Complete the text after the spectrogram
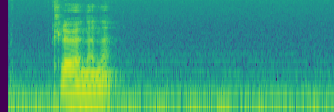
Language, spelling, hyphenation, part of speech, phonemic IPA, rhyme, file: Norwegian Bokmål, klønene, klø‧ne‧ne, noun, /ˈkløːnənə/, -ənə, Nb-klønene.ogg
- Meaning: definite plural of kløne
